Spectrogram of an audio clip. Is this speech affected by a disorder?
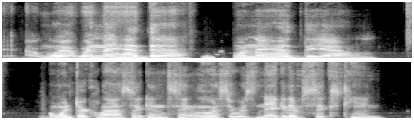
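Yes: cerebral palsy; from birth.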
